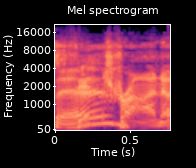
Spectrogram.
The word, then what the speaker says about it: Zitron: It's pronounced Zitron.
